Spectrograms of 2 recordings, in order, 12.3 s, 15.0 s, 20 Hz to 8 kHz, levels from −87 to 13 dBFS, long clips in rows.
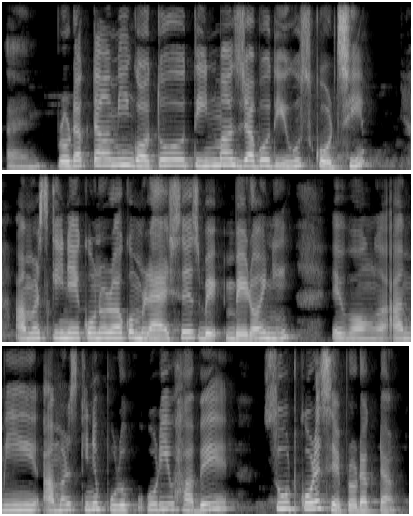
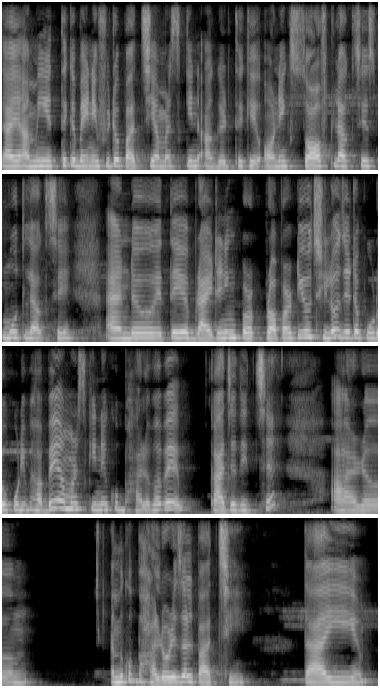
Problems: none marked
